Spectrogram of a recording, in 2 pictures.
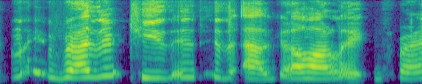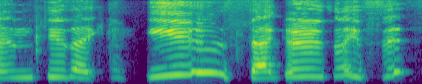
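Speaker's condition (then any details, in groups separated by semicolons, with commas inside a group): Cerebral palsy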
